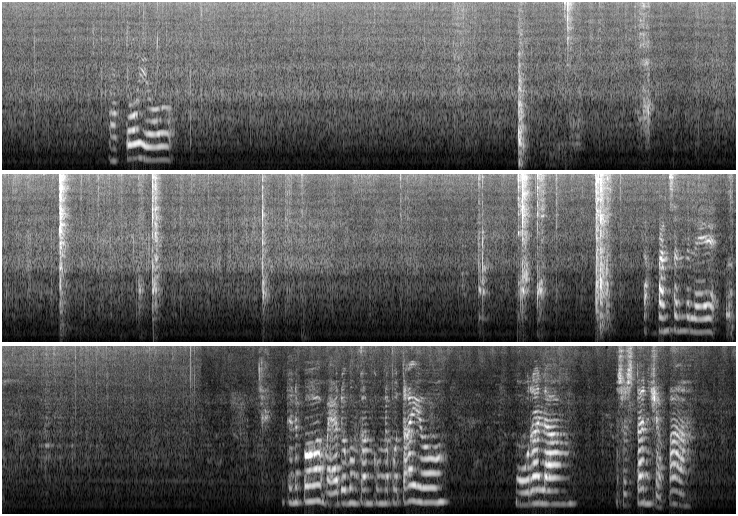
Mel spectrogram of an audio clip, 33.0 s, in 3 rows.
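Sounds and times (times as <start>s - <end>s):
vegetables sizzling in hot oil: 0.0s - 25.0s, 26.3s - 33.0s
metal tongs clicking on pan: 11.8s - 12.1s, 13.0s - 13.4s, 18.2s - 20.2s.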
